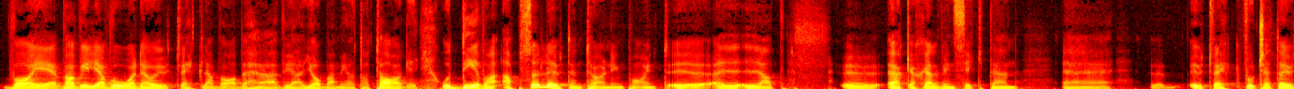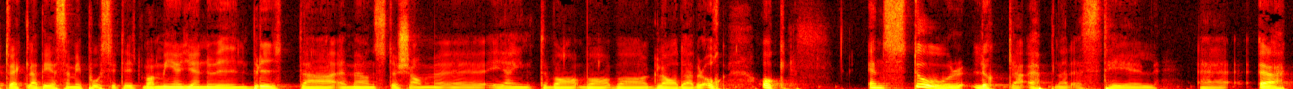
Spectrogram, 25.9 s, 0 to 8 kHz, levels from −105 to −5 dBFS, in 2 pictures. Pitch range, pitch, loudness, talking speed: 100-120 Hz, 110 Hz, -31 LUFS, 145 wpm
